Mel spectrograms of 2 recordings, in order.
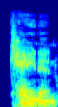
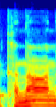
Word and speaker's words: Canaan: And how does the organization say it? Canaan. We know Canaan. How do Bible scholars say it? The cananan has been plundered.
